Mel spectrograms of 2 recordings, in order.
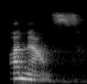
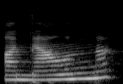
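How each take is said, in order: First: Said in the usual way. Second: "A noun" stretched out on the final n; lingering on N. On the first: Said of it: "we often have the schwa sound". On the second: Shown as a demonstration. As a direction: sound out "A noun" slowly, holding the n. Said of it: "make sure you hear that N".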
